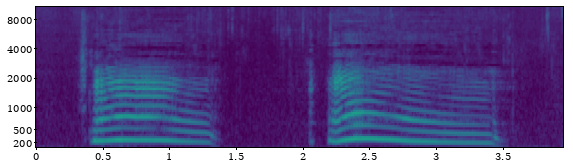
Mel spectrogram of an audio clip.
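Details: Camel calling in two drawn-out groaning bellows, each about a second long, low and steady with rich harmonics, separated by a short pause in otherwise quiet surroundings.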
